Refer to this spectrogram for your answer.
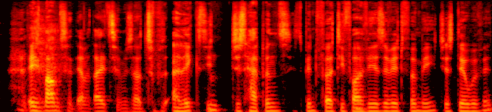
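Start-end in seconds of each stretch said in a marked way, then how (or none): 1.7-4.9 put-on French accent in English. Quoting what his mum said to him: Thierry Henry impression. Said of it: "That was Thierry Henry".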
